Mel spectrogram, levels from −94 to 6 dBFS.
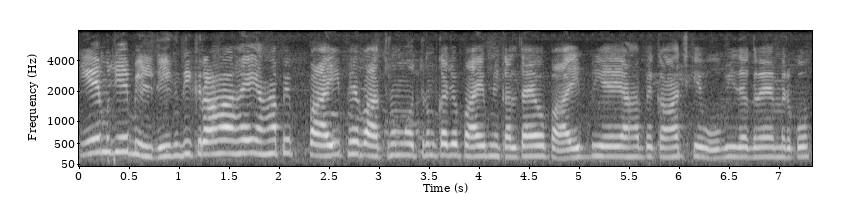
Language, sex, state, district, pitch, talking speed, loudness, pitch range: Hindi, female, Maharashtra, Mumbai Suburban, 230 Hz, 260 wpm, -14 LUFS, 215-270 Hz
